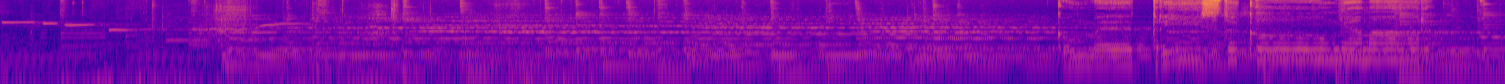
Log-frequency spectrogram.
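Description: An instrumental song intro plays steadily at full volume, sustained harmonic tones building into a busier, brighter passage with sharper percussive accents in the final few seconds, no singing yet.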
